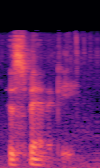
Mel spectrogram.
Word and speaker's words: Hispanicky: And it's spelled at Hispanicky, like the name Nicky. Hispanicky.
